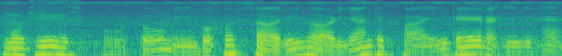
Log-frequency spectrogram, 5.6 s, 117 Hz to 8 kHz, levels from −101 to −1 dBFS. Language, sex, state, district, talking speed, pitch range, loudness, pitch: Hindi, male, Madhya Pradesh, Umaria, 115 wpm, 90-115 Hz, -19 LUFS, 100 Hz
